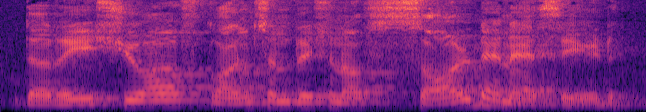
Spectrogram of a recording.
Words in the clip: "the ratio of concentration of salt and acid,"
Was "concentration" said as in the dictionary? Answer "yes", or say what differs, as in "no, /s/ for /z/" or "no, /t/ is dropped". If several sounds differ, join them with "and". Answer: yes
